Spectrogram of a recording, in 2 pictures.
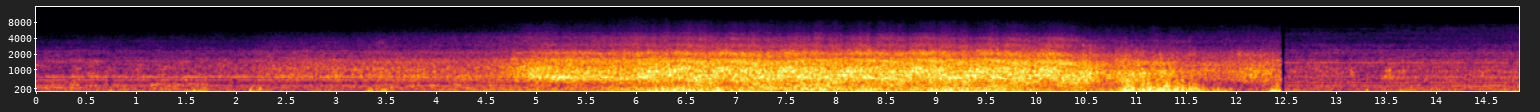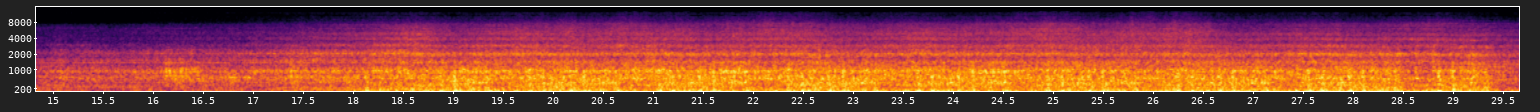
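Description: Two Kintetsu trains passing through a station. The first rushes past loudly in the first half, then cuts off abruptly. After that, a red Kintetsu limited express approaches and runs past close by, its steady rail noise building over the last ten seconds.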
